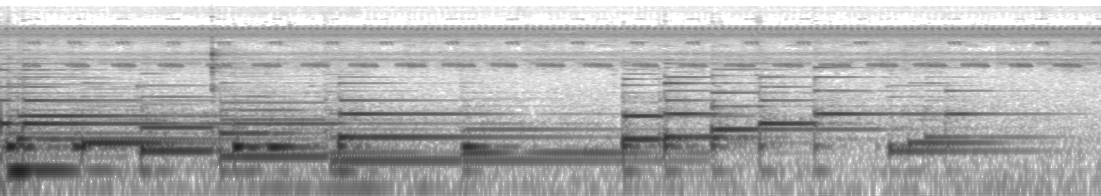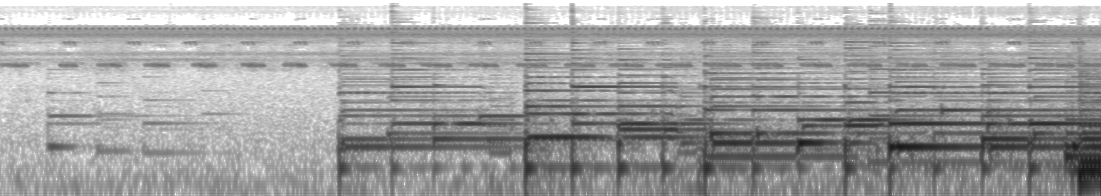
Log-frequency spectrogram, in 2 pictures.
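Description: Crickets chirp at night with steady, high, rapidly pulsing calls that carry through the whole stretch beneath a soft, gentle lullaby melody of low plucked notes.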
